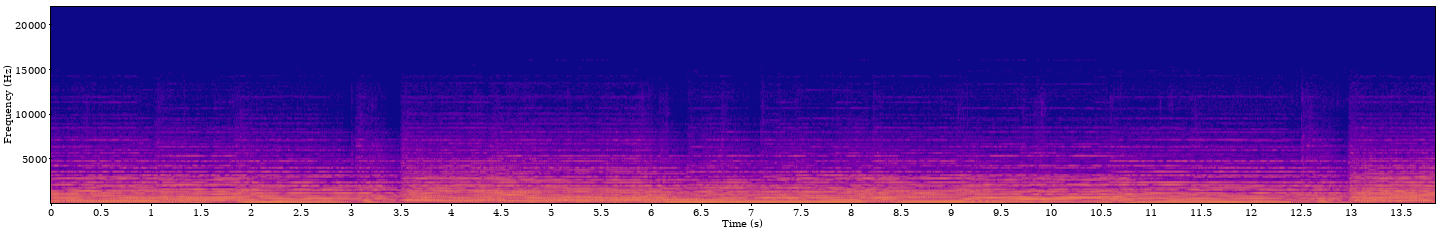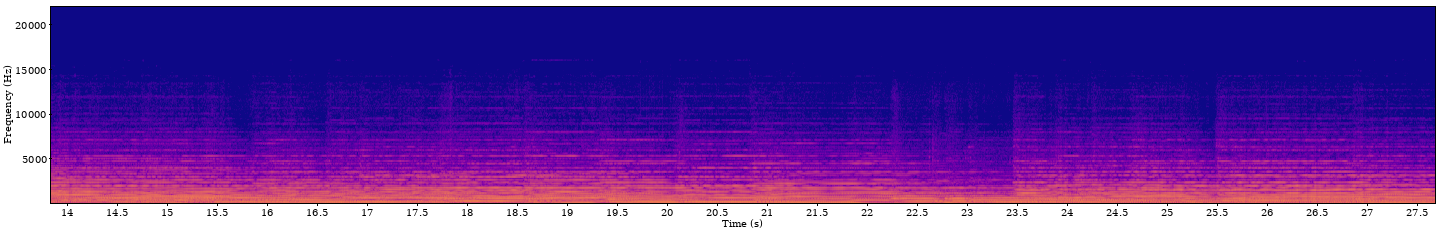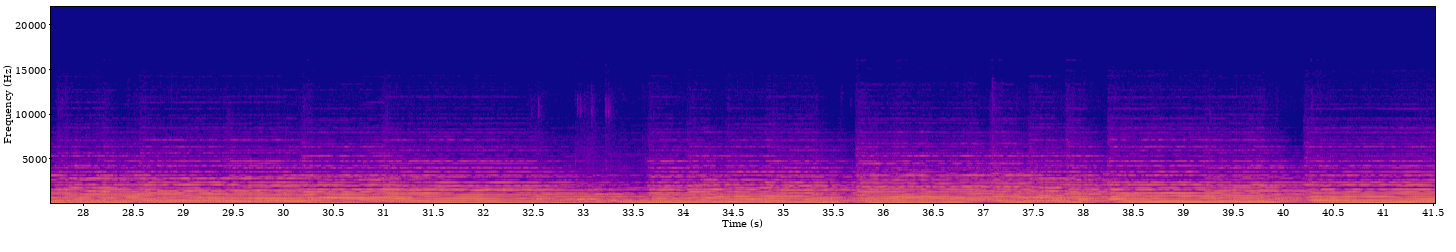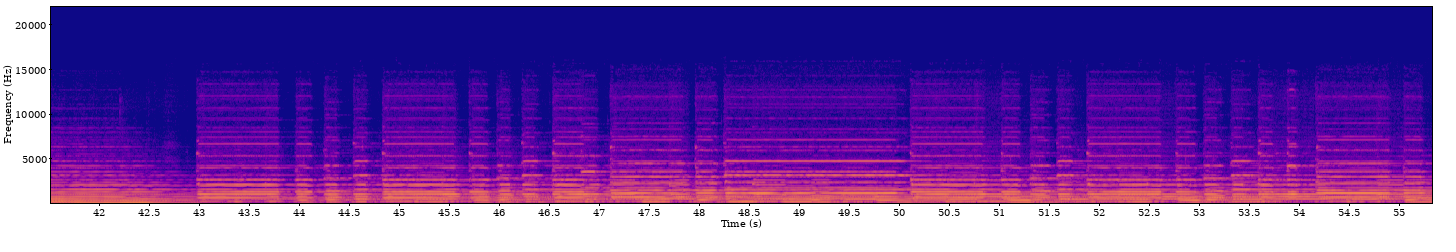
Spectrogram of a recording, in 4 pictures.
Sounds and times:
Music: 0.0 - 55.3.

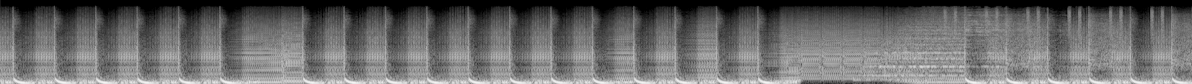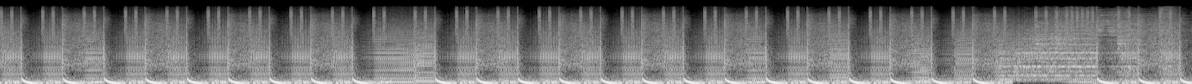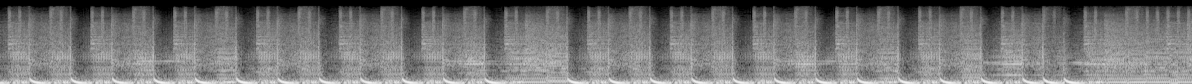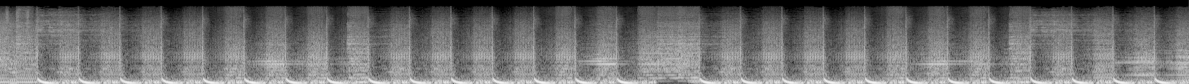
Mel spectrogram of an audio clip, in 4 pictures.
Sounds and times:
Music: 0.0 - 47.6.

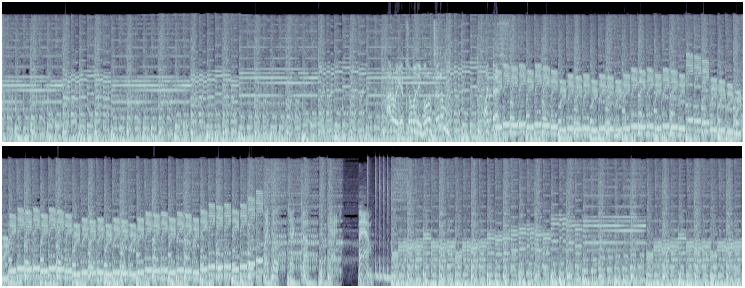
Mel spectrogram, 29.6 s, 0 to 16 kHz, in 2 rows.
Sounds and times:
Music: 0.0 - 29.6
Speech: 7.7 - 9.0, 20.1 - 22.3.

